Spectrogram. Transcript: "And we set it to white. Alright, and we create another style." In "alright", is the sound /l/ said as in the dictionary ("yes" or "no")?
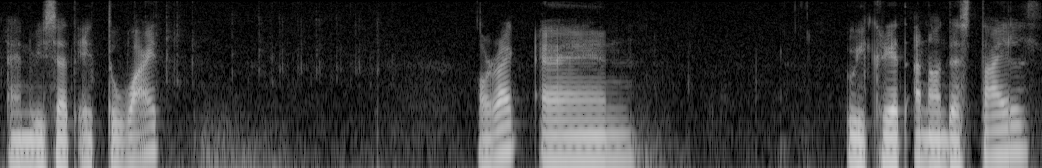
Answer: no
